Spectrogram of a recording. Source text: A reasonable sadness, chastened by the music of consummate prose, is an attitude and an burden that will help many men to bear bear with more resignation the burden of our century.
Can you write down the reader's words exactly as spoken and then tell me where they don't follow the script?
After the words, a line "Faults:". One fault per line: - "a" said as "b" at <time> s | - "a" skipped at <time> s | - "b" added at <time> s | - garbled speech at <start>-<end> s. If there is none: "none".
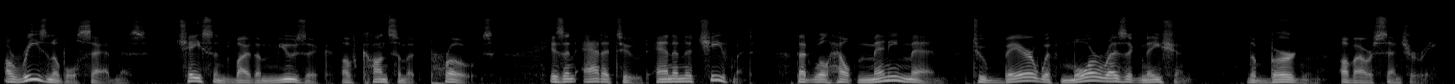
A reasonable sadness, chastened by the music of consummate prose, is an attitude and an achievement that will help many men to bear with more resignation the burden of our century.
Faults:
- "burden" said as "achievement" at 6.9 s
- "bear" skipped at 10.3 s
